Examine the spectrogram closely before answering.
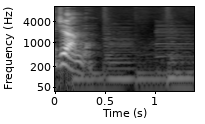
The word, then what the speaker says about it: llamo: Double L most often sound like the English letter Y, as in the word yellow, and yes is the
